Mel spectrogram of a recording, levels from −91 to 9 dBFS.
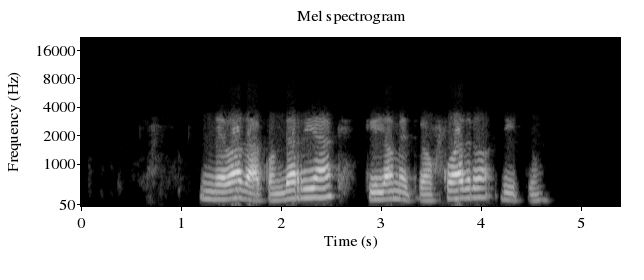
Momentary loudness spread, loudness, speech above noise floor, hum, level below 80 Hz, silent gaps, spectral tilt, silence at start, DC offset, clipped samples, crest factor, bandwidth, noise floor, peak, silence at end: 21 LU; -18 LUFS; over 72 dB; none; -66 dBFS; none; -9.5 dB/octave; 1.2 s; under 0.1%; under 0.1%; 16 dB; 3.6 kHz; under -90 dBFS; -4 dBFS; 0.8 s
